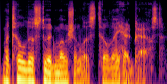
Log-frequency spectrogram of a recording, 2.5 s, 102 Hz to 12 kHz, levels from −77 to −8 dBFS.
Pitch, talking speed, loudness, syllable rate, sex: 95 Hz, 165 wpm, -16 LUFS, 5.0 syllables/s, male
